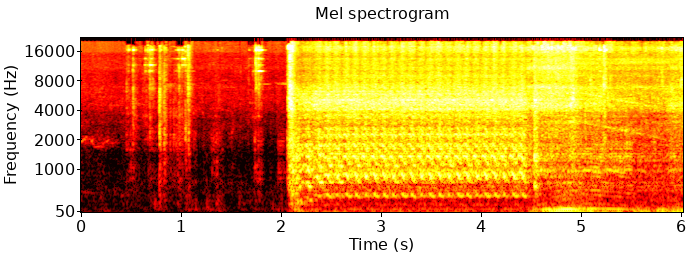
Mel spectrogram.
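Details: Sunseeker XPS 25 powerboat, BMW B220 engine, on a water supply, after priming the fuel filter water separator pump until hard: quiet clicks, then it catches at once and settles into a steady, even idle with a brief rev blip. Normal start and idle.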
